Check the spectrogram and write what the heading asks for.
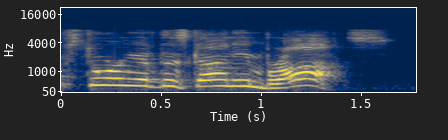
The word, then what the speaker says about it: Braz: The 10-cent synopsis of said book is the life story of this guy named Braz. I think that's how you pronounce it. That's how I pronounced it. Braz, like Brazil.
